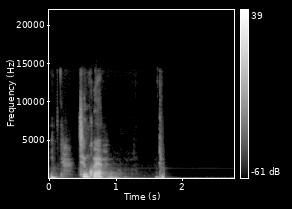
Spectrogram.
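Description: A young woman speaks calmly into a microphone.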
